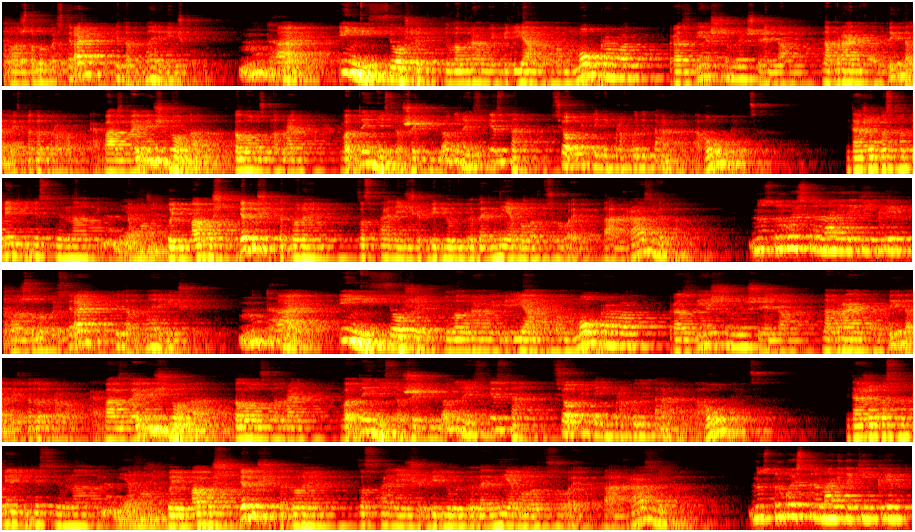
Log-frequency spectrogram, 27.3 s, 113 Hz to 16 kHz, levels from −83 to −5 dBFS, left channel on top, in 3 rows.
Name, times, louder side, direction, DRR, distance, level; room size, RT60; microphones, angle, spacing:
voice 1, 0.0-1.7 2.7-3.0 3.4-6.3 6.7-7.9 8.2-11.1 11.4-12.0 12.5-14.3 14.6-16.5 17.5-19.1 19.5-21.4 21.8-24.0 24.2-25.0, equal, 20° left, -2 dB, 1.5 m, -27 dB
voice 2, 2.4-2.9 10.5-11.1 19.2-19.8 25.7-27.3, right 2 dB, 60° right, -5 dB, 2.8 m, -27 dB
12.5 x 6.2 x 4.7 m, 1.3 s
head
